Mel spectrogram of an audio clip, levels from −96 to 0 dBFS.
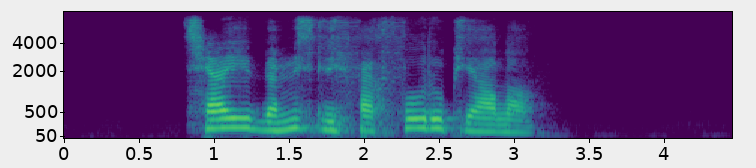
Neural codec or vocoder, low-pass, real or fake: codec, 44.1 kHz, 1.7 kbps, Pupu-Codec; 7.2 kHz; fake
